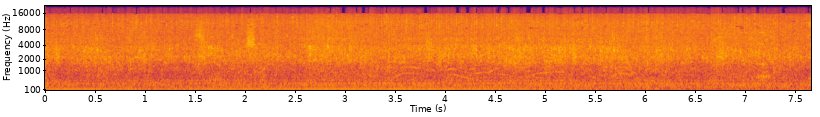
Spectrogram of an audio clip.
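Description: A World War II biplane, an Italian Fiat CR.42 or a bomber, drones steadily overhead in War Thunder, a constant low engine hum with propeller buzz holding even throughout, a voice talking over it.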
